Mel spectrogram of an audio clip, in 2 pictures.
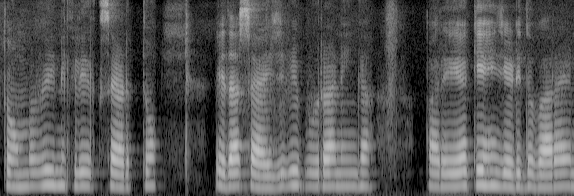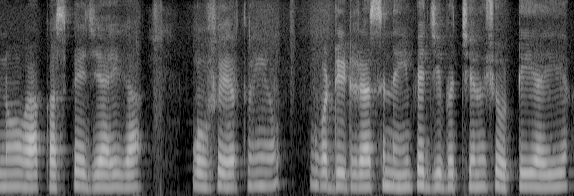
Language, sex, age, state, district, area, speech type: Punjabi, female, 18-30, Punjab, Tarn Taran, rural, spontaneous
